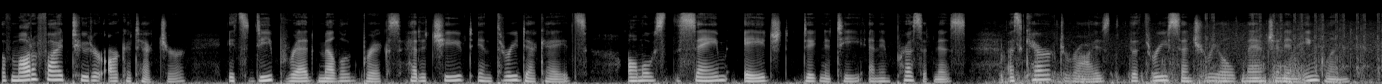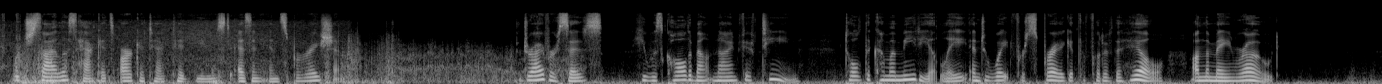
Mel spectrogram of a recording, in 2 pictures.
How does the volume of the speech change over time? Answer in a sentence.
The volume of the speech stays about the same.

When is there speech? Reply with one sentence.
You can hear the speech from 0.0 to 17.4 s and from 18.9 to 26.6 s.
